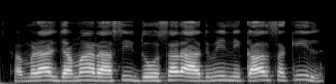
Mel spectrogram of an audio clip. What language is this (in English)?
Magahi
